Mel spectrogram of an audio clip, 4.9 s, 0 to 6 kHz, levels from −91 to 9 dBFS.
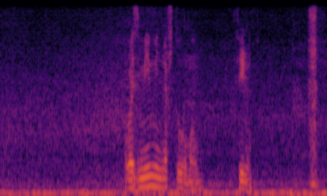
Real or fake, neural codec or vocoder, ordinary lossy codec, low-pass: fake; vocoder, 44.1 kHz, 80 mel bands, Vocos; none; 5.4 kHz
